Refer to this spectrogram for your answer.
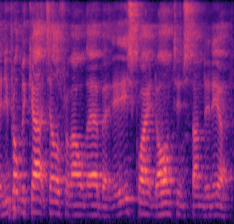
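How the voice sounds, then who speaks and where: A man with a Yorkshire accent and a fairly high voice, plus audible room echo and noticeable background noise. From West Yorkshire, Halifax. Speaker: comedian. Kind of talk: stand-up. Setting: stage with audience.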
